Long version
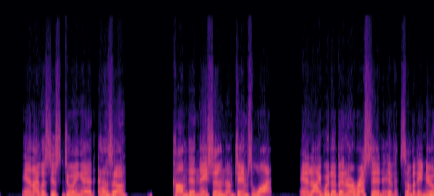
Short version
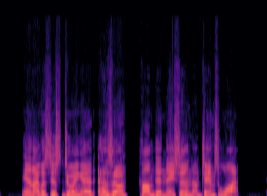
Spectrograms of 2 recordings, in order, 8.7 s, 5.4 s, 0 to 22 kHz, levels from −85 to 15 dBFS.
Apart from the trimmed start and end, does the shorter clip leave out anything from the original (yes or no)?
yes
